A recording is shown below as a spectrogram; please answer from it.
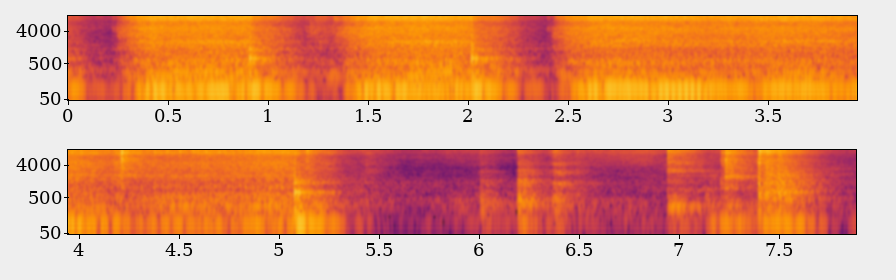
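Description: A sewing machine stitches blouse cloth in loud, close bursts of fast whirring, each run stopping abruptly before quieter clicks and handling noises.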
